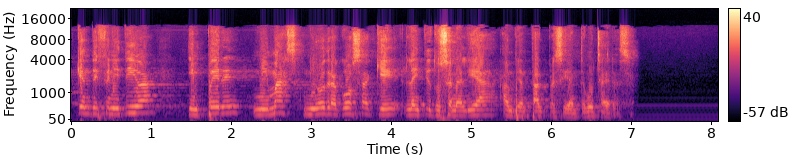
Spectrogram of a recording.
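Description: A middle-aged man speaks forcefully through a microphone in a large hall.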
